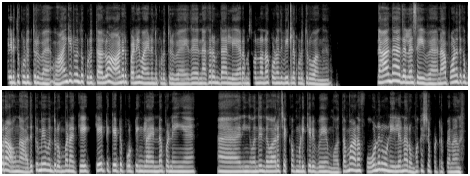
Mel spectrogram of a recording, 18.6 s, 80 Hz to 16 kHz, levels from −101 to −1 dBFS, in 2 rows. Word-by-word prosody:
எடுத்து 240 +1 +2
குடுத்துருவேன். 230 -5 +1
வாங்கிட்டு 280 +9 +3
வந்து 275 -1 +3
குடுத்தாலும் 230 +3 +2
ஆர்டர் 260 +4 +4
பண்ணி 225 +1 +3
வாங்கிட்டு 210 -1 +1
வந்து 205 - -5
குடுத்துருவேன். 195 -1 -2
இது 210 +2 -2 0.2
நகரம் 230 +2 0
தான் 225 0 +1
இல்லையா, 200 -1 0
நம்ம 210 -1 -2
சொன்னோன்னா 220 +1 0
கொண்டு 225 -2 0
வந்து 220 -1 -2
வீட்ல 220 -1 0
குடுத்துருவாங்க. 195 -5 -2 1.1
நான் 280 +4 +7
தான் 310 -1 +6
அதெல்லாம் 240 -2 +3
செய்வேன். 195 -3 +1
நான் 215 0 0
போனதுக்கப்புறம் 260 -1 +2
அவங்க. 205 0 0
அதுக்குமே 255 +7 0
வந்து 235 0 0
ரொம்ப 210 +3 -2
நான் 210 -5 -1
கே 220 - +3 0.3
கேட்டு 255 0 +1
கேட்டு, 240 0 +1
போட்டீங்களா? 215 0 -2
என்ன 210 +2 0
பண்ணீங்க? 200 -1 0 0.9
ஆ - - 0 0.2
நீங்க 205 0 -1
வந்து 215 +2 0
இந்த 210 0 -1
வாரம் 210 0 -1
செக்கப் 225 -1 -4
முடிக்கிறமே. 205 -1 -2 0.2
மொத்தமா 210 +10 -1
ஆனா 240 0 +1
ஃபோன்னுன்னு 250 +8 +1
ஒன்னு 215 -3 +1
இல்லைன்னா, 215 +3 0
ரொம்ப 185 +3 -4
கஷ்டப்பட்டுருப்பேன் 190 -3 -7
நானு. 185 -2 0
220 Hz, 165 wpm, -22 LUFS, 200-240 Hz, 1.1 s, நான்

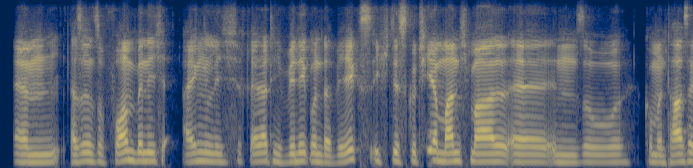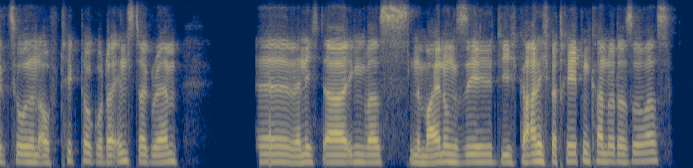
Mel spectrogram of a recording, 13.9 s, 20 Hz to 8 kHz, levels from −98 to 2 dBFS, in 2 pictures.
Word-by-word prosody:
Ähm, 135 0 +2
also, 130 +3 -1
in 150 - -1
so 145 - -5
Foren 150 +6 +3
bin 155 -1 +2
ich 150 -2 -2 0.2
eigentlich 145 0 -3
relativ 145 -2 -2
wenig 145 +2 +2
unterwegs. 140 +5 +1
Ich 155 - -6
diskutiere 150 +2 +2
manchmal, 145 -1 +5
äh, 135 -1 +2
in 130 -1 -3
so 135 0 -6 0.2
Kommentarsektionen 135 +1 0
auf 120 -1 -5
Tik-Tok 155 -3 -8
oder 130 -1 -1
Instagram, 135 -2 -2 0.8
äh, 140 -1 -1
wenn 120 +1 0
ich 135 -1 -3
da 130 0 +4
irgendwas 130 -1 -1
'ne 125 - -3
Meinung 135 +3 +2
sehe, 135 +1 -1
die 130 0 -3
ich 125 -1 -10
gar 135 +1 +4
nicht 145 -1 +1
vertreten 145 +1 +1
kann 145 0 -1
oder 140 -1 -2
so 150 +1 -4
was, 155 0 -6
135 Hz, 170 wpm, -24 LUFS, 130-145 Hz, 0.8 s, manchmal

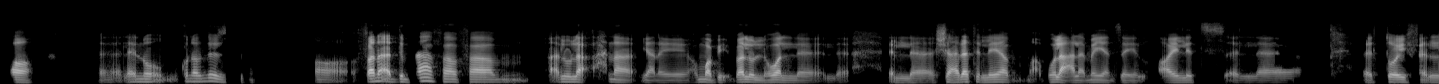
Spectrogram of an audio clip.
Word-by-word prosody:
آه، 105 -3 +4 0.7
آآ - - -12
لإنه 125 -1 -3
كنا 135 0 -3
بنز 140 -4 -3 0.9
آه، - - -7
فأنا - - +8
قدِّمتها 150 +7 +3
ف 135 - -6
ف 120 -1 0
آمم 115 0 0 0.2
قالوا 125 -1 0
لأ - - +3
إحنا - - -1
يعني 95 +1 -6
هُم 110 +2 +1
بيقبلوا 115 +2 +2
اللي 100 -1 -6
هو 110 +1 +4
ال 95 -2 -6
ال 90 -1 -10 0.5
ال 95 -1 -4
الشهادات 105 +6 +2
اللي 110 -1 -2
هي 110 -1 +2 0.2
مقبولة - - +4
عالميًا 95 +1 0
زي 90 0 -7
الIELTS 100 0 -2
ال 95 0 -9 0.9
الTOEFL 115 -1 +1
105 Hz, 130 wpm, -27 LUFS, 95-120 Hz, 0.9 s, فأنا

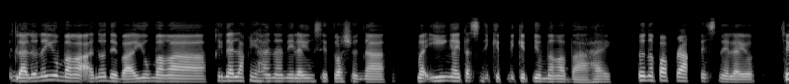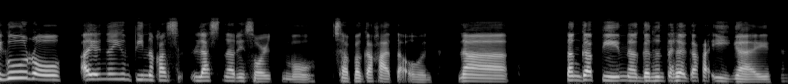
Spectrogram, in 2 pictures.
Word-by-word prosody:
lalo 160 0 +3
na 195 - +1
yung 210 -2 0
mga 155 -2 +2
ano 175 - -4
'di 160 -4 0
ba, 130 -1 +3
yung 155 +2 -3
mga 140 -3 +2
kinalakihan 175 -3 -1
na 155 - -3
nila 150 -1 0
yung 145 0 -5
sitwasyon 145 -2 -3
na 125 -1 0 0.3
maingay 165 +2 +1
tapos 165 - -2
dikit-dikit 155 0 -6
yung 145 -2 -1
mga 135 -1 -1
bahay. 120 +2 -5 0.2
So, 195 - +4
napa-practice 170 -5 0
nila 125 -4 -1
'yon. - - -15 0.3
Siguro, 240 -6 +4 0.2
ayun 235 +1 +5
na 245 - -2
yung 245 -1 -6
pinakasa 200 -3 -1 0.2
last 175 0 0
na 170 - +2
resort 145 -4 -3
mo 120 -2 -6 0.2
sa 150 - -1
pagkakataon 140 -7 -1 0.2
na 145 -3 +5 0.6
tanggapin 190 -2 +3
na 170 - +3
ganun 175 +1 +2
talaga 175 -1 +1
kaingay, 120 -5 -1
155 Hz, 160 wpm, -22 LUFS, 140-180 Hz, 0.6 s, ayun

